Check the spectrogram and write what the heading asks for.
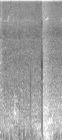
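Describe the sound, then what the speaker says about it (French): Steady rain and gusting wind hiss over the microphone during an outdoor run, broad and loud throughout, with one sharp brief knock near the end. "Je suis même pas sûr que vous pouvez m'entendre là. Tellement qu'il pleut."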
